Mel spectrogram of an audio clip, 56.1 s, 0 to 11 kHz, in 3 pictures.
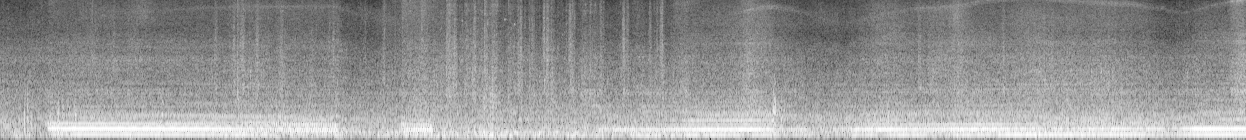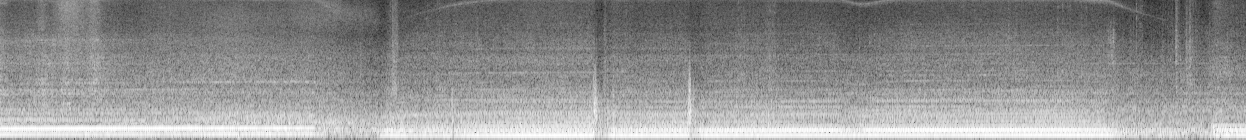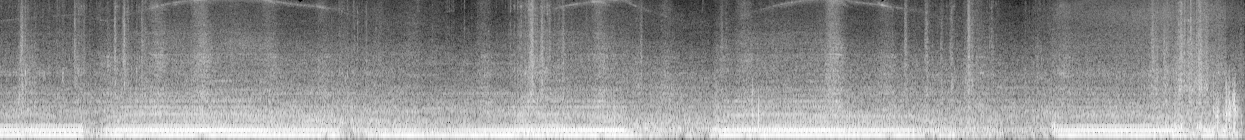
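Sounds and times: diesel truck engine driving: 0:00.0 - 0:56.0.

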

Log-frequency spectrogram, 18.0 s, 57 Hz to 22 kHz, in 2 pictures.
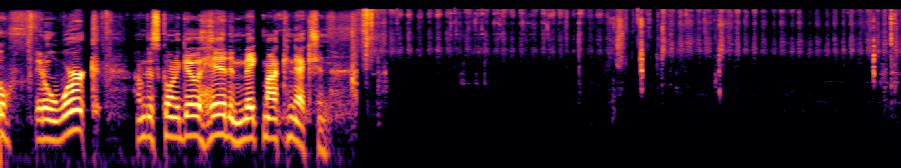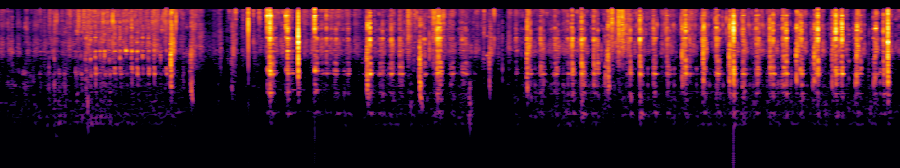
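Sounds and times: metallic clicks and scrapes of pipe wrench: 0:08.7 - 0:18.0.

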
